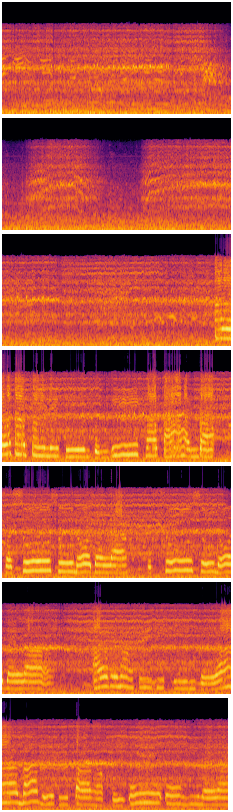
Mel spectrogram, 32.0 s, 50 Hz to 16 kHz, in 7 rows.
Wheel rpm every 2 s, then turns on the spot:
220, 210, 80, 60, 210, 220, 220, 220, 220, 230, 210, 230, 220, 230, 230, 230.
none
